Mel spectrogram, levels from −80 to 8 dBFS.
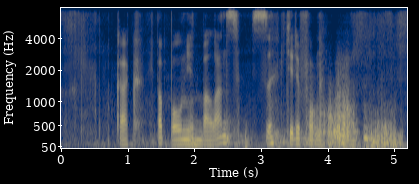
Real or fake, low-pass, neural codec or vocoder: fake; 7.2 kHz; codec, 24 kHz, 1.2 kbps, DualCodec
